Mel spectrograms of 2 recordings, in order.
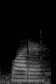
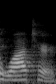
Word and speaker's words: water: Well, if you're learning an American accent, it's useful to try and train yourself to use the tap because that's the way we say it. Water. Water. We don't say water. Water. Everyone, water. Water. Not w, it's wa. Water.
